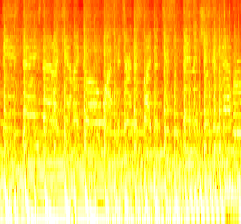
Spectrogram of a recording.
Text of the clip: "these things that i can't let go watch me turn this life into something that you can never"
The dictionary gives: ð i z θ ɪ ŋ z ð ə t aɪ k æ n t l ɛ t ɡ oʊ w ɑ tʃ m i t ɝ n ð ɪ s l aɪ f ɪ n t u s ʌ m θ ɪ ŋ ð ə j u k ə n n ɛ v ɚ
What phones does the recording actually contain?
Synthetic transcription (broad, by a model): ð i z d ɪ z ð ə t aɪ k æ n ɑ t ɡ oʊ w ɑ tʃ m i t ɝ n ð ɪ s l aɪ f ɪ n t u s ʌ m θ ɪ ŋ ð ə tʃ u k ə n n ɛ v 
